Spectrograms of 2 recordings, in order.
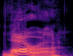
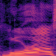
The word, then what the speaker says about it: Lara: And they said Lara. Yeah. So, but Lara. If you look at the video game, though, characters in the game say her name differently. What do they say? Like Laura, some of them say it as Lara Croft.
